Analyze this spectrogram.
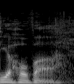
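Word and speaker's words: יהוה: And it's definitive that the Jewish sources say the name of the Father, according to its true pronunciation, is Yehovah.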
